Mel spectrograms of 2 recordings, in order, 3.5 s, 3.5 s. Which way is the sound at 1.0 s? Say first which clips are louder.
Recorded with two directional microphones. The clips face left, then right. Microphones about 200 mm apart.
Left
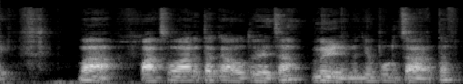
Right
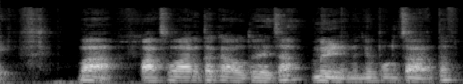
Even; 10° left (ahead or behind).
